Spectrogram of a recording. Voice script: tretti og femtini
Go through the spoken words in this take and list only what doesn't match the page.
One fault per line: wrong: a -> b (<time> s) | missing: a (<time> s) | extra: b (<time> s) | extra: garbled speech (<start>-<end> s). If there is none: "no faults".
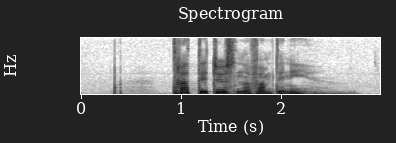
extra: tusen (1.4 s)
